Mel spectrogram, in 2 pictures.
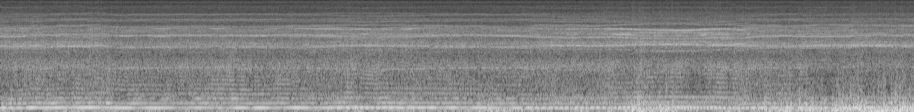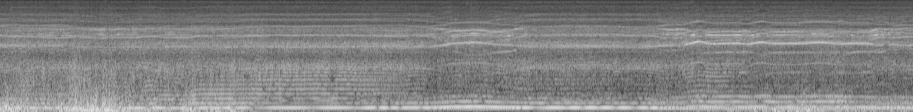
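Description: The electric motors and propellers of a hexacopter drone whine as it hovers and climbs, and the pitch shifts with the throttle.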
